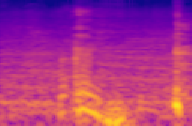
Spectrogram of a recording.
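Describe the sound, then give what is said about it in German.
A voice imitates a cough twice, with a short voiced burst followed by a sharper, briefer one. The sound is moderately loud over faint background noise. “Hust, hust.”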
